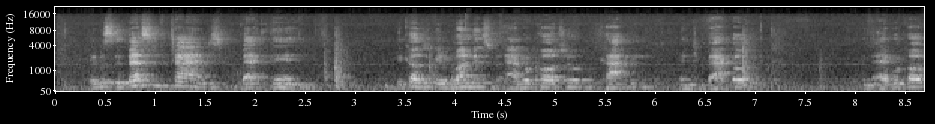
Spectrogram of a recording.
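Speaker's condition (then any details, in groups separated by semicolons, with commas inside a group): No condition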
